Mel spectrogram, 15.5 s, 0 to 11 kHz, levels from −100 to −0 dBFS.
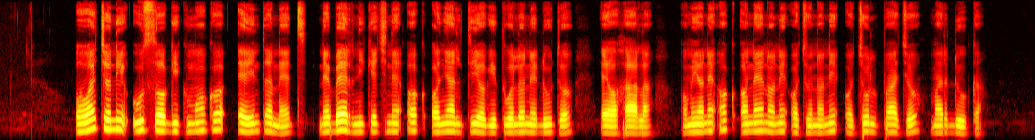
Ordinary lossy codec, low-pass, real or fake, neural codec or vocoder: none; none; real; none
